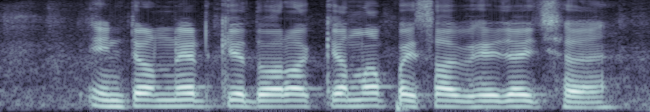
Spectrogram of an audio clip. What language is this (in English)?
Maithili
